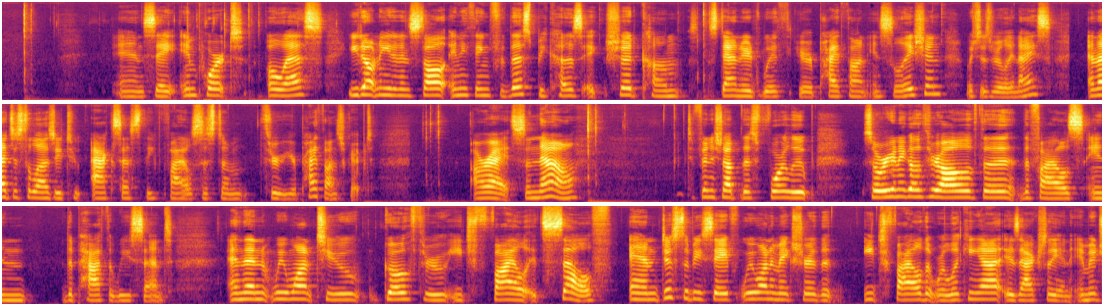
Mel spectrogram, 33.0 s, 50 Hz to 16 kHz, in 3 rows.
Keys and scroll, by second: 1.0-2.3 typing, 6.8 super+s, 15.0 shift+;, 16.6 Return.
